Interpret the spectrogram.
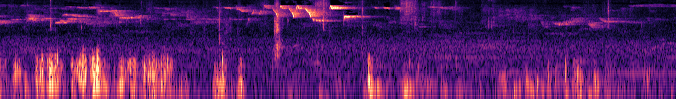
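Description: Small birds chirping and singing in quick, mostly falling notes, over irregular low thumps and rumbles. A faint steady hum comes in near the end.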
